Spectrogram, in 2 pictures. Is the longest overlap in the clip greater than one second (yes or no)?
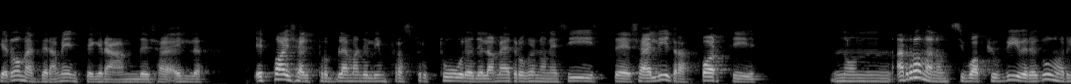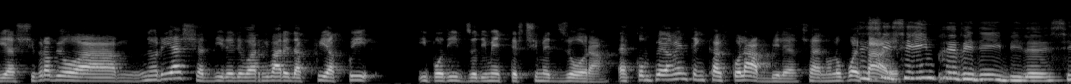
no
